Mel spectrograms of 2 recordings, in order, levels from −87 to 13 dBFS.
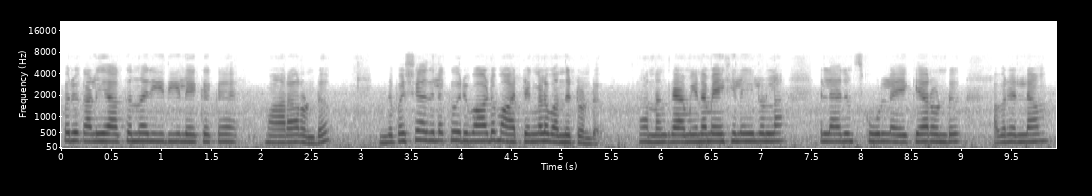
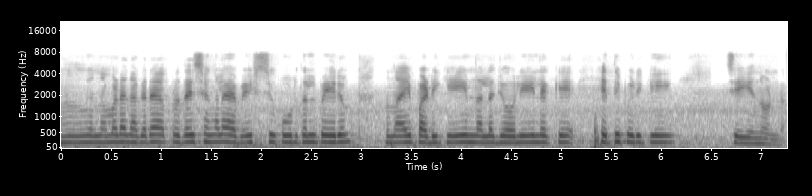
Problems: low volume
